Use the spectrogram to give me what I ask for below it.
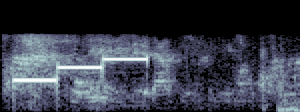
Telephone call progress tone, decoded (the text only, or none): special information tone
